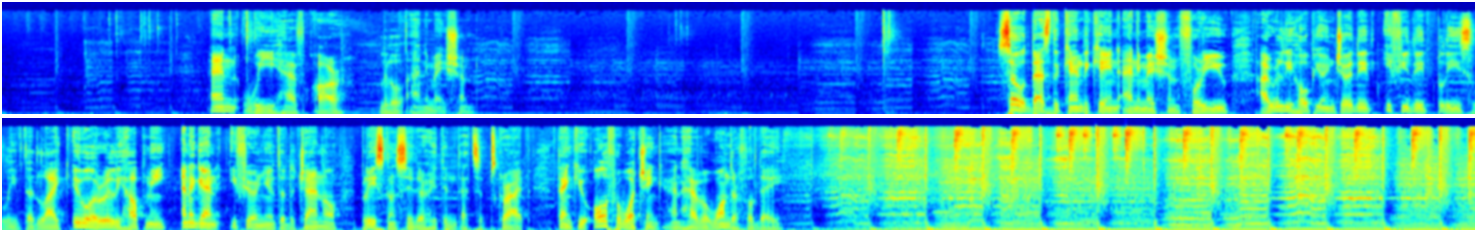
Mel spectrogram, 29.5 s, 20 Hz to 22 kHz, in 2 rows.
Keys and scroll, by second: 2.3 space, 8.7 space.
